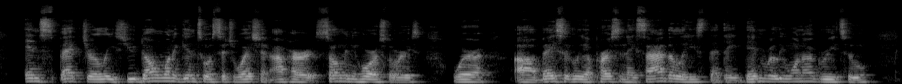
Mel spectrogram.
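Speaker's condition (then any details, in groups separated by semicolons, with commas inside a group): No condition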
